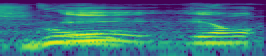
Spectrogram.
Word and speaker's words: Guru: Mais ça s'écrit Guru. Voilà, Gourou.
